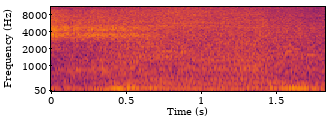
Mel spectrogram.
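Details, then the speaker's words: Mercedes Sprinter diesel van that loses power and goes into limp mode, revved with the hood open: a faint airy hiss rising as boost builds. It is a boost leak under the hood causing the power loss. "That's the problem, guys. There is a hissing sound coming from under the hood."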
